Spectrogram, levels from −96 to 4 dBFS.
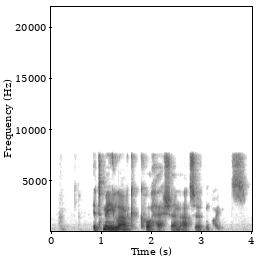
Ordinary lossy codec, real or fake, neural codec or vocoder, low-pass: none; real; none; none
